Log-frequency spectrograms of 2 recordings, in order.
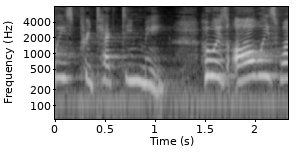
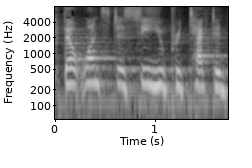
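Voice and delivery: ordinary delivery

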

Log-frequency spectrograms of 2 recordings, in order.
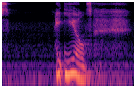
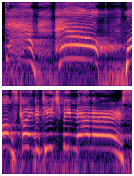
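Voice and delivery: high, drawn-out wail for help; hammed-up child's scream, very high-pitched; 14 semitones higher, 3 dB louder, much slower than usual. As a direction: yell for Dad like a horrified kid. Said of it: "he screamed out".

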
